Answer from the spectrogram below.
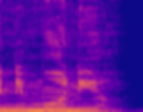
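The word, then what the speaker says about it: pneumonia: निमोनिया तो यहां पे पी स्पेलिंग जो शुरू होती है पी से लेकिन हम पढ़ते हैं निमोनिया ठीक है अब उसके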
